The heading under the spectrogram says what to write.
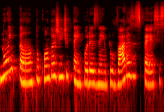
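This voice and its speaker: A woman has an unremarkable speaking voice with a fairly high pitch. She speaks at a moderate pace with ordinary pitch variation. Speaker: genetics educator. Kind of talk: live online lecture.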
